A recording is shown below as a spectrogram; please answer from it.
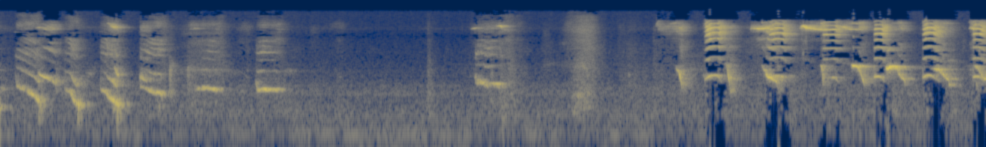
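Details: A Border Terrier puppy howls at a computer, giving high, wavering howls that slide downward, in bursts broken by a short pause, with music playing.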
